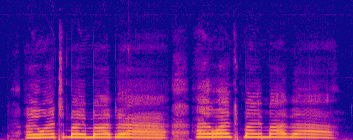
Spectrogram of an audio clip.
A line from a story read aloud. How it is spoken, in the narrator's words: a child screaming outside at night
